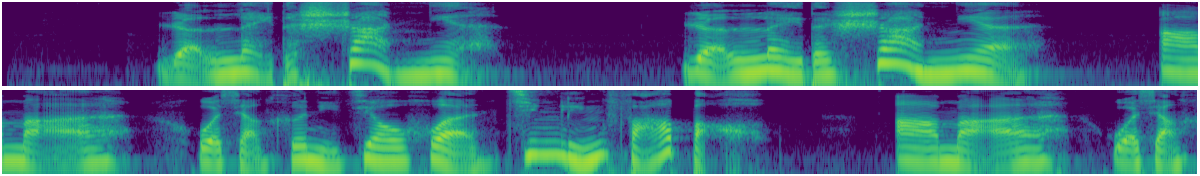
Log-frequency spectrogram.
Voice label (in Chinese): 女 中日英老太太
